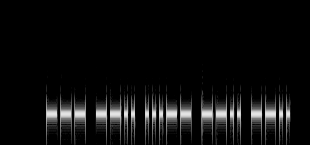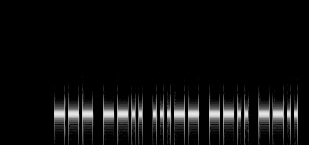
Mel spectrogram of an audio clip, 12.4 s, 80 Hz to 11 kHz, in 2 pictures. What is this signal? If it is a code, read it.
Morse code, heard as a keyed tone, about 17 wpm, 700 Hz. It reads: OZ3ZZ OZ3ZZ
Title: DXCC-100 Call Signs - 5 Characters - Repeated 3x - 17wpm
